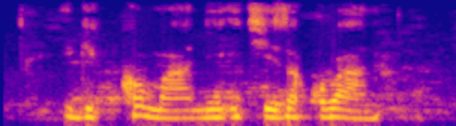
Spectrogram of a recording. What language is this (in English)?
Kinyarwanda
